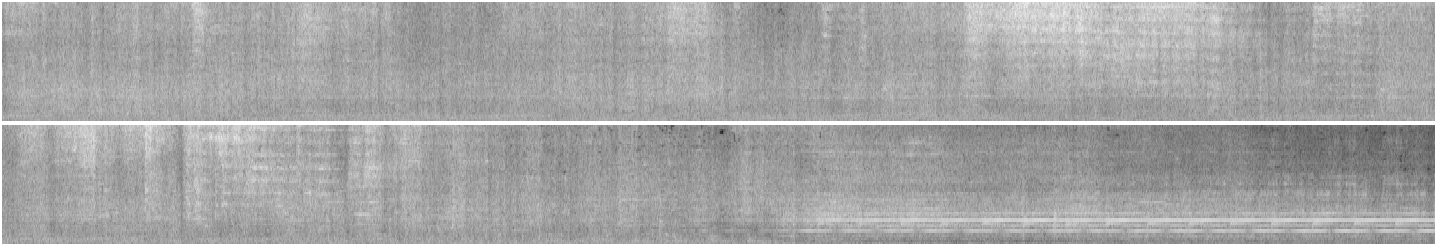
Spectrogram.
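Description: Freight train of autorack cars rolling past at close range, a steady loud noise of wheels on rail and rattling cars. About twenty seconds in a steady high-pitched squeal of the wheels sets in and holds.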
